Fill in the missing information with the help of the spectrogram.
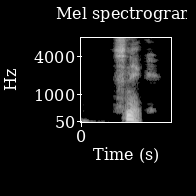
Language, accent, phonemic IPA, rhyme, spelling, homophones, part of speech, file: English, Australia, /snɪk/, -ɪk, snick, SNCC, verb / noun, En-au-snick.ogg
- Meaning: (verb) 1. To cut or snip 2. To hit (the ball) with the edge of the bat, causing a slight deflection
